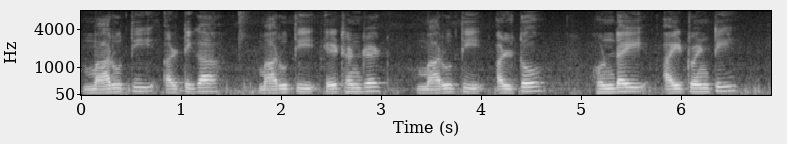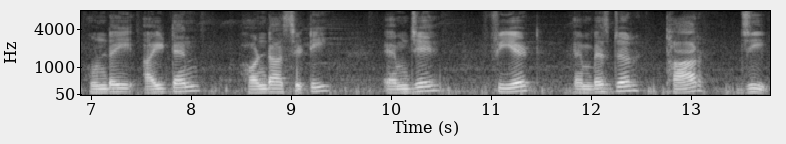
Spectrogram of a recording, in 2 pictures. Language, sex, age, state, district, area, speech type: Sindhi, male, 45-60, Uttar Pradesh, Lucknow, rural, spontaneous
